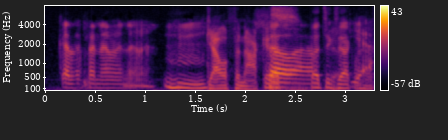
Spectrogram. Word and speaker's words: Galifianakis: Galifianakis. So, that's exactly yeah. how it's pronounced, actually.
